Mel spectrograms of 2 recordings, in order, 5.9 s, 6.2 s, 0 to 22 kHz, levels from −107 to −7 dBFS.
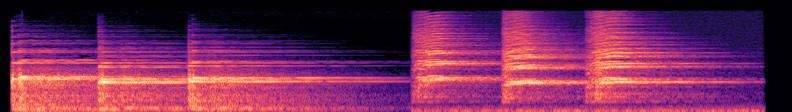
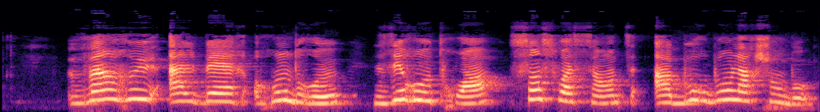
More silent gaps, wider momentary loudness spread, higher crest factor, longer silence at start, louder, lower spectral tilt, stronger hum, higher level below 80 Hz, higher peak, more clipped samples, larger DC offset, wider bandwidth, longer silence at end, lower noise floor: neither; first, 17 LU vs 11 LU; about the same, 18 dB vs 16 dB; second, 0.1 s vs 0.5 s; about the same, -16 LUFS vs -17 LUFS; second, -2 dB/octave vs -4 dB/octave; neither; first, -42 dBFS vs -70 dBFS; about the same, 0 dBFS vs 0 dBFS; neither; neither; first, 15.5 kHz vs 7.6 kHz; first, 0.45 s vs 0 s; second, -44 dBFS vs -66 dBFS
